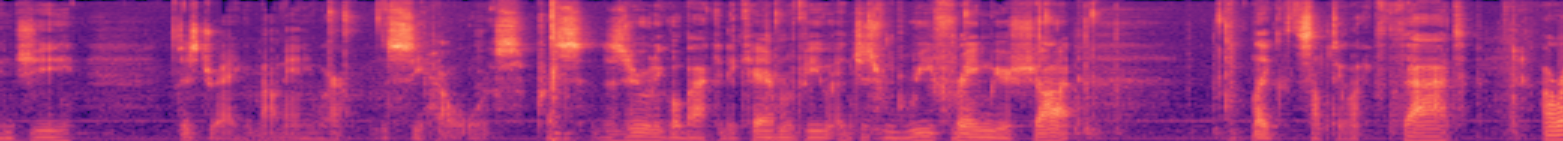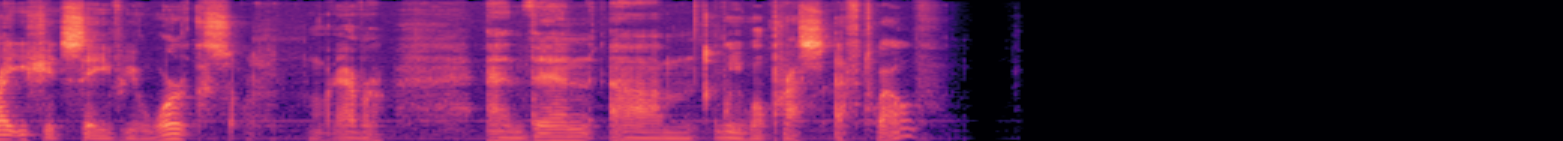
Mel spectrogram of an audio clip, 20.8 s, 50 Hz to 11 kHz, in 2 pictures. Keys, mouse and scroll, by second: 3.7 KP_0, 4.8-5.1 scroll down 1, 5.2 shift+middle click, 6.1 scroll up 1, 6.4 shift+middle click, 7.2 shift+middle click.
